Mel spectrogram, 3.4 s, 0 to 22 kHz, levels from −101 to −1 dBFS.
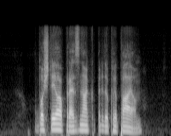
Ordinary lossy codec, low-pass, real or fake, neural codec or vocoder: none; 10.8 kHz; fake; codec, 16 kHz in and 24 kHz out, 0.6 kbps, FocalCodec, streaming, 2048 codes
